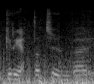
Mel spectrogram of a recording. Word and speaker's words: Greta Thunberg: I mean, I don't really care how my name is pronounced. I think it's fun that everyone pronounces it differently. But I say Greta Thunberg.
